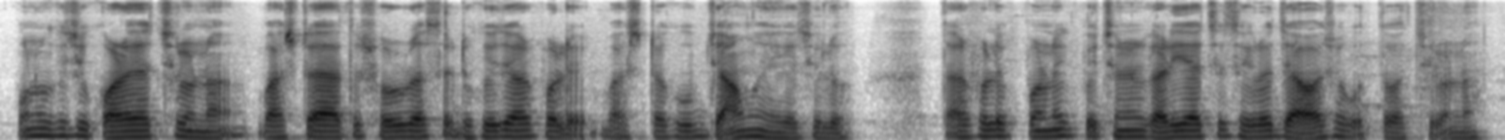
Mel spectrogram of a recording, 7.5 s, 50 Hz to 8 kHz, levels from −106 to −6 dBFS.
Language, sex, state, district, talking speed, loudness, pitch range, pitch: Bengali, male, West Bengal, North 24 Parganas, 265 wpm, -21 LUFS, 120-135 Hz, 125 Hz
